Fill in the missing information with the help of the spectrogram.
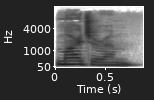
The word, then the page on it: marjoram: American English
